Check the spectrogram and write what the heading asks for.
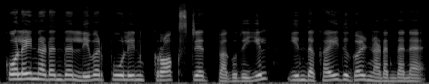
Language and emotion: Tamil, neutral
